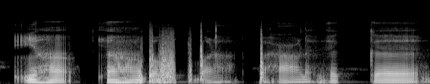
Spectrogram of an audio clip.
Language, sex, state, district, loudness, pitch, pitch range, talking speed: Angika, male, Bihar, Begusarai, -17 LUFS, 100 Hz, 100-105 Hz, 95 wpm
